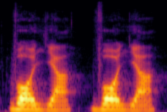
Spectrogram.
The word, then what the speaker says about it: voglia: Voglia. The G has nothing to do with anything. Like there's no G in the sound.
